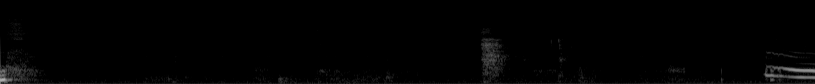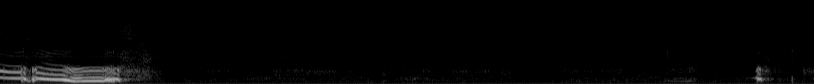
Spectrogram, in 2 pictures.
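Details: Boxer dog dreaming in his sleep, letting out one drawn-out whining howl of about two seconds that wavers and slides downward, rich in harmonics, with soft breathing and quiet room sounds before and after.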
